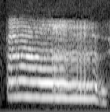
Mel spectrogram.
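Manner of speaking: high scream held back in volume; high wail as if far away; thin, sustained high scream; distant scream. A narrator's reading. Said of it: "Distant scream".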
